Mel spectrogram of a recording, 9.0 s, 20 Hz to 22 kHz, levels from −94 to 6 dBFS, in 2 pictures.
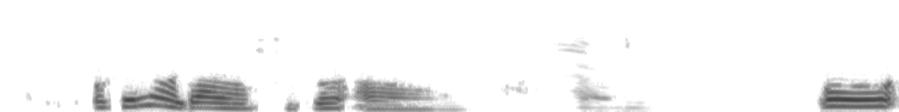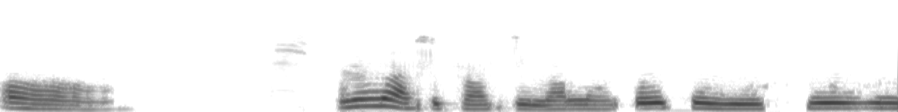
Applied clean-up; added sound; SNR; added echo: neural mask model Resemble Enhance denoiser.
